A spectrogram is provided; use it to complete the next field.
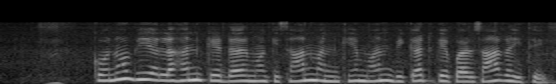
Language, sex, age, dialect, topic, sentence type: Chhattisgarhi, female, 25-30, Eastern, agriculture, statement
